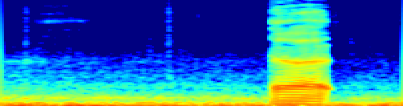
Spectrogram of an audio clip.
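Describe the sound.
Low, steady rumble inside a parked car fills the whole stretch, with one short burst of voice partway through.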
